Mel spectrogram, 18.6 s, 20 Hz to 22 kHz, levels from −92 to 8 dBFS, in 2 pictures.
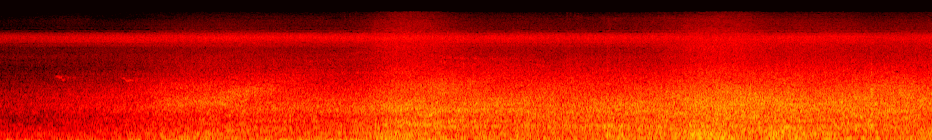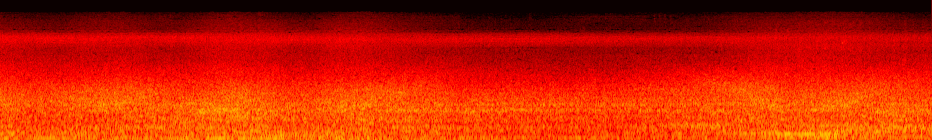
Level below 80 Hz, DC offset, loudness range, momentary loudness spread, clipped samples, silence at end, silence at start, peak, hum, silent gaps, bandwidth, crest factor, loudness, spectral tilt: -42 dBFS; under 0.1%; 5 LU; 8 LU; under 0.1%; 0 s; 0 s; -14 dBFS; none; none; 16.5 kHz; 16 dB; -29 LUFS; -4 dB/octave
